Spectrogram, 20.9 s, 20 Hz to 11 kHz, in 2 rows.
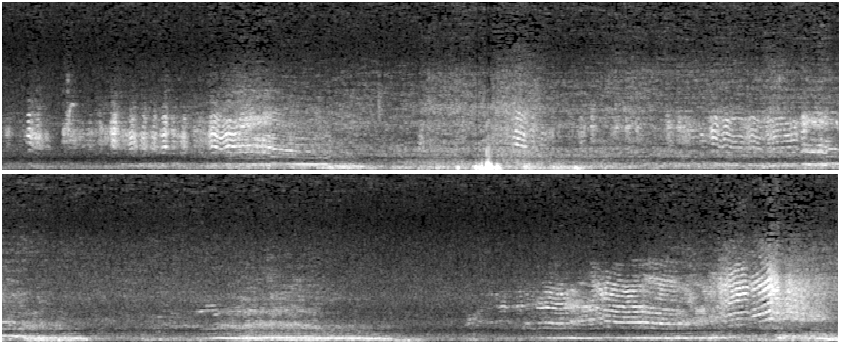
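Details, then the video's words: Copulating Iberian lynxes recorded 05-01-24 utter softer, drawn-out wavering yowls and low moans, with a sharp knock near the middle and quavering calls returning toward the end. "SONIDO DE LINCES COPULANDO"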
